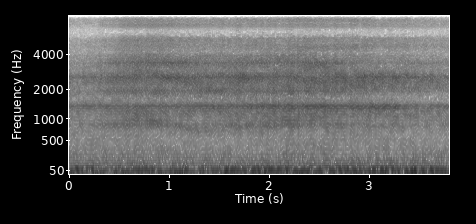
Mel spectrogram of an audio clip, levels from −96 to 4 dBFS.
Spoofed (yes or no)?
yes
